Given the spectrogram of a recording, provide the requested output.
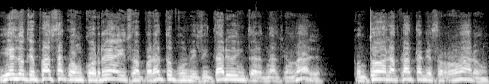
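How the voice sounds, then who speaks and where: A man's fairly high, somewhat breathy voice at a moderate pace, with lively intonation, in a very clean recording over a silent background. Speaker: political analyst. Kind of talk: TV news interview. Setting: TV studio.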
